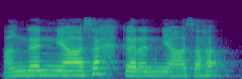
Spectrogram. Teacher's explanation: Visarga changes to jihva mulya.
